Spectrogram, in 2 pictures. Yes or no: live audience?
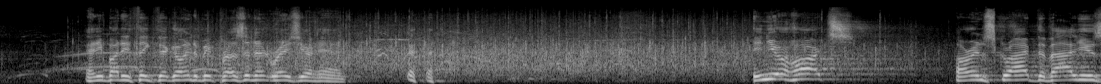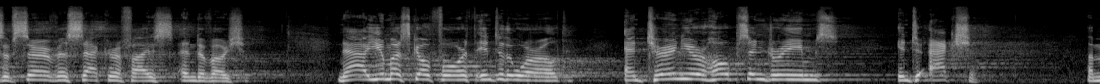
yes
